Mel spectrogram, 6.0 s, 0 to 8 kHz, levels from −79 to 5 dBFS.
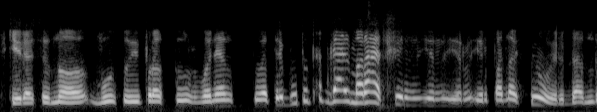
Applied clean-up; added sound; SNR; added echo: neural mask model DeepFilterNet 3.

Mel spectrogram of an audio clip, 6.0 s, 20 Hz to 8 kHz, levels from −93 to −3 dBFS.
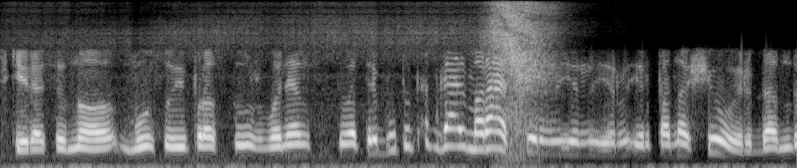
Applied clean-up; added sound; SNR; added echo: none; Fireworks; 15 dB; none.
